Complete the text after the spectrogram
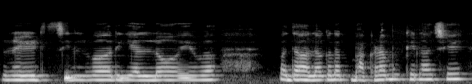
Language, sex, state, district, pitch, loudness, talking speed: Gujarati, female, Gujarat, Valsad, 205 Hz, -14 LUFS, 125 wpm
